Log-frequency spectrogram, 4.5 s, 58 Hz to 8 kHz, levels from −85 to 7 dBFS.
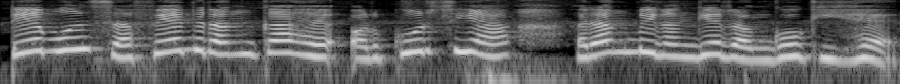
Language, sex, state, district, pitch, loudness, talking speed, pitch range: Hindi, female, Jharkhand, Ranchi, 330 Hz, -15 LUFS, 160 wpm, 280-385 Hz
